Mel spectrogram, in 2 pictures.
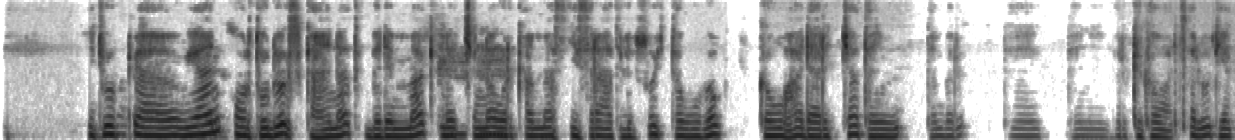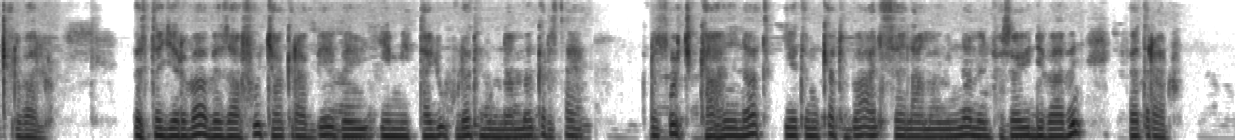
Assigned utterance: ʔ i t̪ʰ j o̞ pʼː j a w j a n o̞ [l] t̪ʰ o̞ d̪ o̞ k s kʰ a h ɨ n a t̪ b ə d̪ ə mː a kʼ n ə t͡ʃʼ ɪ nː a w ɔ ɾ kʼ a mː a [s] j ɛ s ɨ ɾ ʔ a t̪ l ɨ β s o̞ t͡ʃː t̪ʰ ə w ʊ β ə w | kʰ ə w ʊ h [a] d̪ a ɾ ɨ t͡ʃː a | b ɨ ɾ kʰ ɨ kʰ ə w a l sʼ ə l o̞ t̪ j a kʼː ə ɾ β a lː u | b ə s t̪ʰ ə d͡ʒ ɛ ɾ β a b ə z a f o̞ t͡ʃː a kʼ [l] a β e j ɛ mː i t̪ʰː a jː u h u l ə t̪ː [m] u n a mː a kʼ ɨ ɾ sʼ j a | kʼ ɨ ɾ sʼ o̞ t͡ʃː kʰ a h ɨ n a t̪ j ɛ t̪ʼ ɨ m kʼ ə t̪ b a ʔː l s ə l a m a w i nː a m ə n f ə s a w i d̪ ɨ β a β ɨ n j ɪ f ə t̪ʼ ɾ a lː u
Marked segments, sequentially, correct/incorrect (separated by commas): incorrect, correct, correct, incorrect, correct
